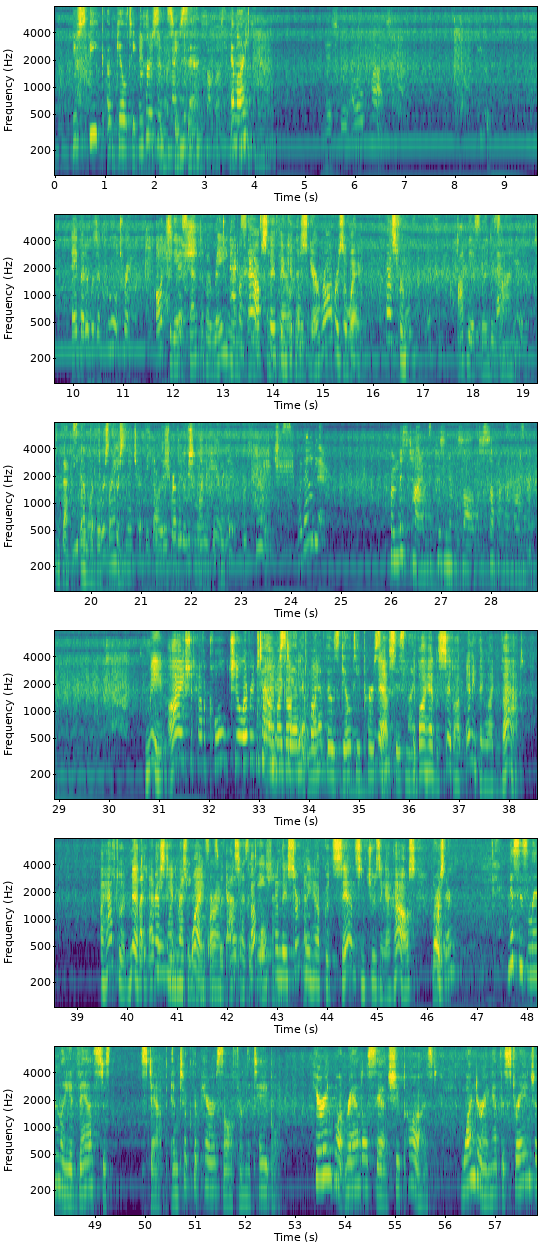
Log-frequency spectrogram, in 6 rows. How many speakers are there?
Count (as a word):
seven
